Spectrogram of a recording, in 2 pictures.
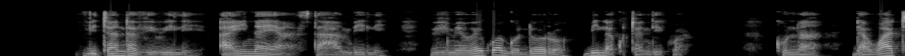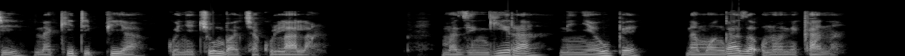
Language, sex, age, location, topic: Swahili, male, 25-35, Nairobi, education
